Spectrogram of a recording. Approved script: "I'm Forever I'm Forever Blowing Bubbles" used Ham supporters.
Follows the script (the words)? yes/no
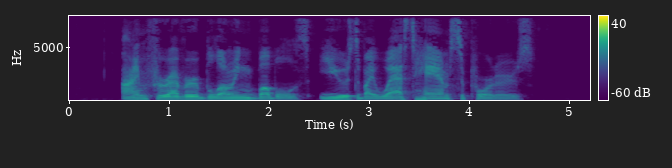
no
